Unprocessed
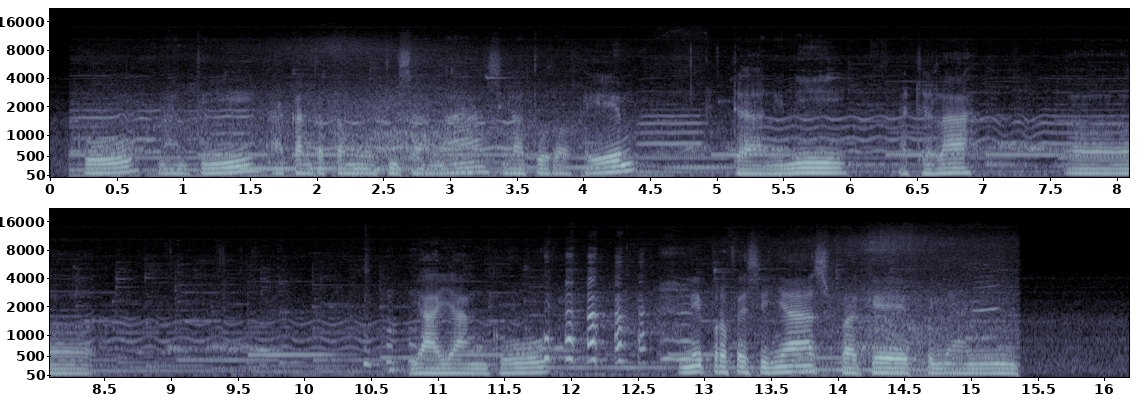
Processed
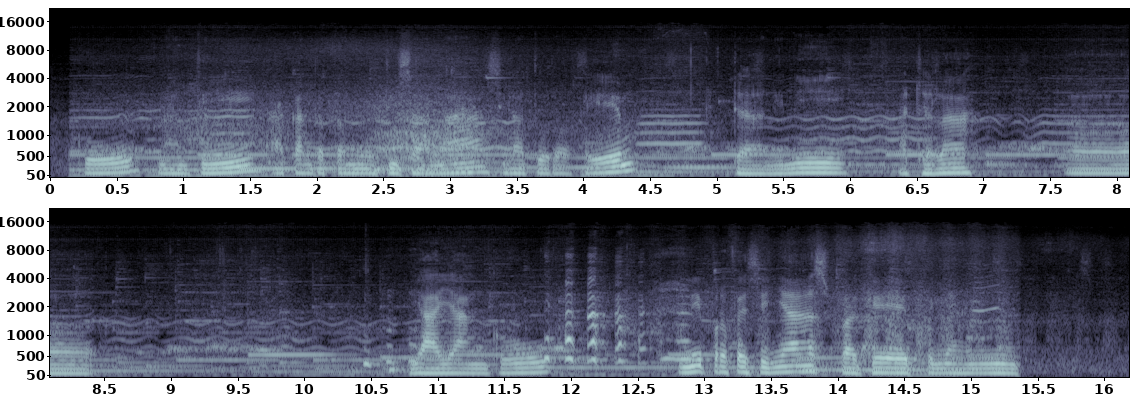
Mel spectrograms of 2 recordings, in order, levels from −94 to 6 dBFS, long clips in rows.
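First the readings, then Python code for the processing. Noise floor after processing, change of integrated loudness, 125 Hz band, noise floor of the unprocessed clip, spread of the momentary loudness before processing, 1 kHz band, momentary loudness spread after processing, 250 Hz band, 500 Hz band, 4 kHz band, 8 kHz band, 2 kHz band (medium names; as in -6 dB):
-47 dBFS, +6.5 dB, +7.0 dB, -53 dBFS, 13 LU, +4.5 dB, 14 LU, +7.0 dB, +6.0 dB, +6.0 dB, no reading, +5.5 dB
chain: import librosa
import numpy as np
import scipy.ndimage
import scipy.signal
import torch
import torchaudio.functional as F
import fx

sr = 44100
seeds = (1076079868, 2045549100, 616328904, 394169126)

y = fx.rotary_switch(x, sr, hz=0.6, then_hz=5.0, switch_at_s=11.41)
y = fx.echo_wet_highpass(y, sr, ms=663, feedback_pct=78, hz=5300.0, wet_db=-16)
y = y * librosa.db_to_amplitude(8.5)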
